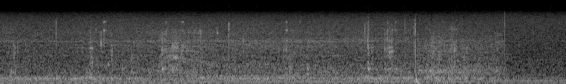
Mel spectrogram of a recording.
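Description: Hiss and low hum of an old film soundtrack, with scattered crackles and clicks through the middle; the noise drops a little about five seconds in.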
